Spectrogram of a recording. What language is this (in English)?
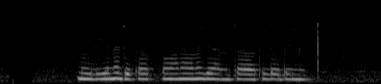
Sinhala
